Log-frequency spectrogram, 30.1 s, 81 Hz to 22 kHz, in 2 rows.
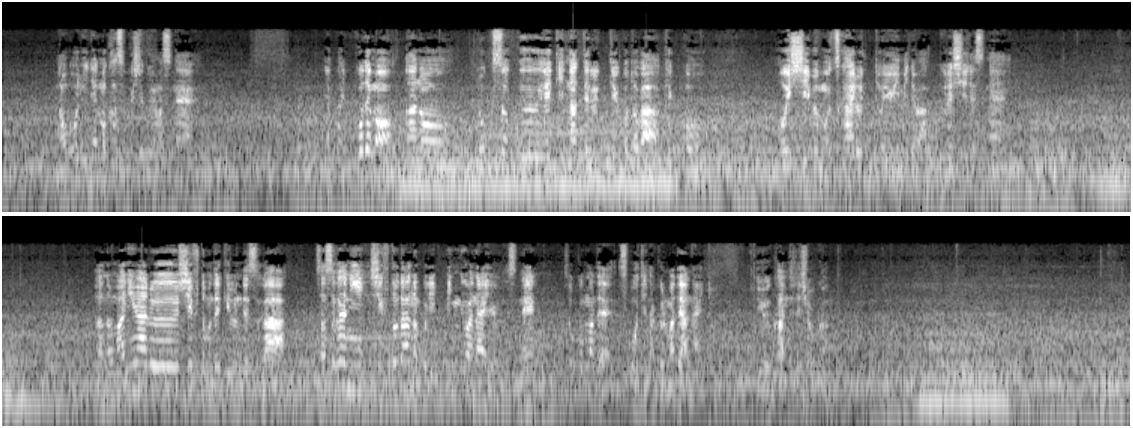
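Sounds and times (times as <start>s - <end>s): car engine hum: 0.0s - 30.0s
road noise: 0.0s - 30.0s.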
